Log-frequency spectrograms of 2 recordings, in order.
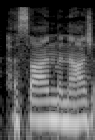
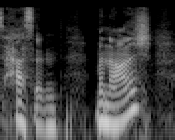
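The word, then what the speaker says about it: Hasan Minhaj: There's also like this thing of like people don't get like non-white names properly, like Hassan Minhaj. Oh boy, I think I said his name wrong though. It's Hassan Minhaj.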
